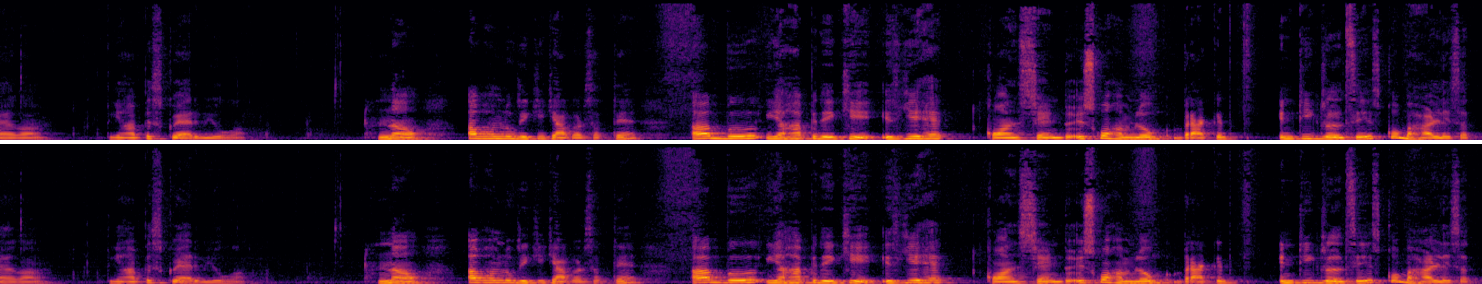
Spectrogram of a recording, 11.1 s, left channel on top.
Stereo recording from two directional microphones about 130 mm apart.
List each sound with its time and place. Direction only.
0.0 s a sound: 35° left (ahead or behind)
0.8 s a woman's voice: 35° left (ahead or behind)
3.4 s a woman's voice: 35° left (ahead or behind)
